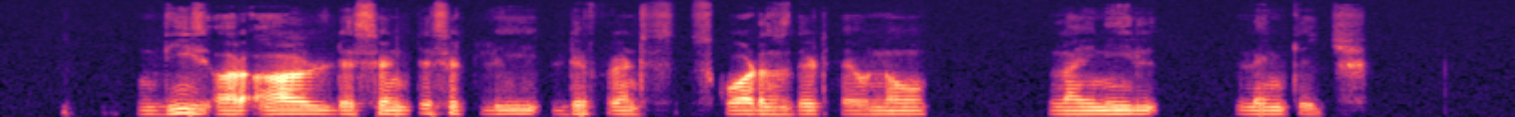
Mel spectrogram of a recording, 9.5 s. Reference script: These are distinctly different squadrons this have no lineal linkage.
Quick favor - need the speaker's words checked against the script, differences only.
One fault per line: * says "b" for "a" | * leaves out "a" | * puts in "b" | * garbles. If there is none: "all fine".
* puts in "all"
* says "that" for "this"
